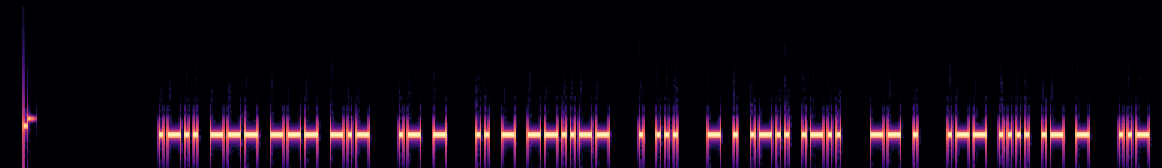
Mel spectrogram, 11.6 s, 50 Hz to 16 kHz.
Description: Morse code, heard as a keyed tone, about 28 wpm, 700 Hz. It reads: LOOK AT IT, ES TELL ME WHAT U
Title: Sentences from Top 200 Words and Abbreviations 28wpm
